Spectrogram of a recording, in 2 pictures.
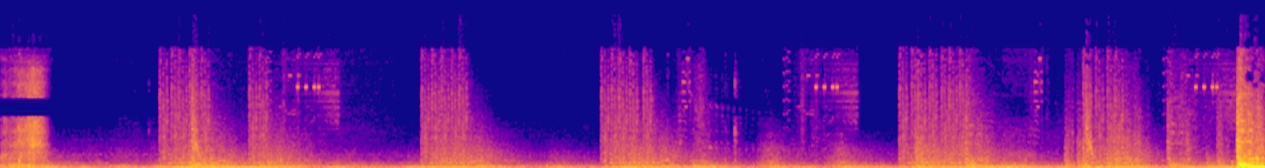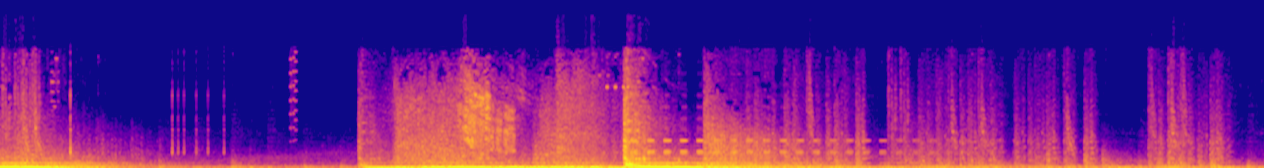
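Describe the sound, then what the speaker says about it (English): Automatic turret gunfire in the Mass Effect video game, sustained bursts of rapid shots that swell louder in the middle and near the end, with no talking over it. "Must be a turret above us or something."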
